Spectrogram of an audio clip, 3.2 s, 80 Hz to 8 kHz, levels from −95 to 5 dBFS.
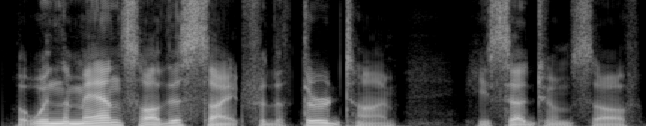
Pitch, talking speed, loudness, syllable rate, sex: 100 Hz, 280 wpm, -20 LUFS, 5.5 syllables/s, male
